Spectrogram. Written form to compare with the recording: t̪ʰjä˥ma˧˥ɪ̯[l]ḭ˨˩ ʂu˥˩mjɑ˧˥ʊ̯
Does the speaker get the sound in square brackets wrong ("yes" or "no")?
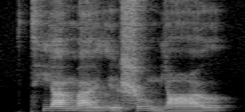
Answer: no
